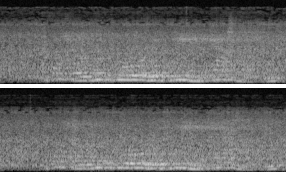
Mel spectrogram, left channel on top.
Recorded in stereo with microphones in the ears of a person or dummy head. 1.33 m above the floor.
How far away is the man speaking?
About 7 m.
